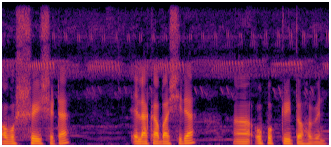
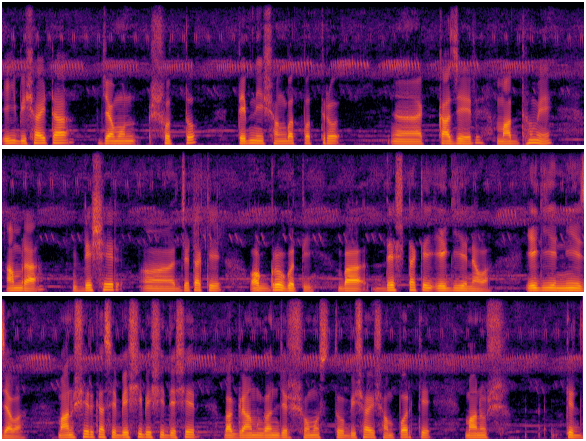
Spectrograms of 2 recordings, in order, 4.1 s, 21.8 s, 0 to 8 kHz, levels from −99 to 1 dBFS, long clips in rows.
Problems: constant background noise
